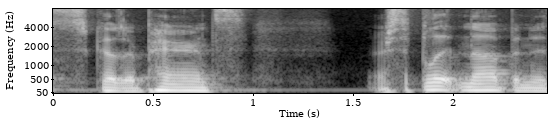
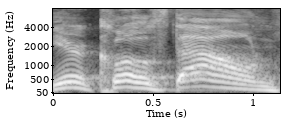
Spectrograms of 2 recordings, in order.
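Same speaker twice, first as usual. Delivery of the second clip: very high, comic, put-on Christmas accent; 11 semitones higher than usual. Retelling a movie plot, quoting the congresswoman in a put-on Christmas accent. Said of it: "What accent just happened?".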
